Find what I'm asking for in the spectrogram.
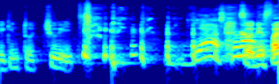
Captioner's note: laughs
